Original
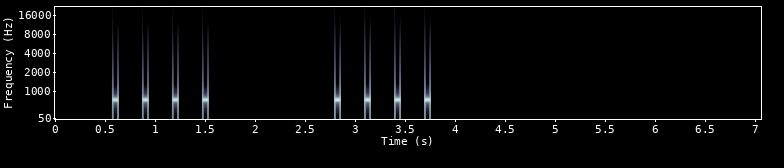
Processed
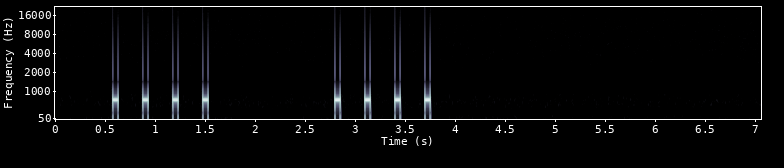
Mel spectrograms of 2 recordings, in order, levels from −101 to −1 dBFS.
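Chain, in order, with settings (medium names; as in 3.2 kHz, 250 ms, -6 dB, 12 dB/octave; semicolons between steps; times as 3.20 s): static phaser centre 580 Hz, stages 4; trim +6.5 dB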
